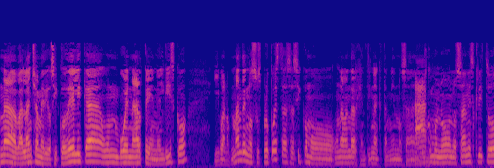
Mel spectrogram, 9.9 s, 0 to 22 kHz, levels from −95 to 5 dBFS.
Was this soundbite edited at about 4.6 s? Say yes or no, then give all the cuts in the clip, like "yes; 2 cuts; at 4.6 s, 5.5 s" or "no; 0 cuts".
yes; 2 cuts; at 4.6 s, 8.5 s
